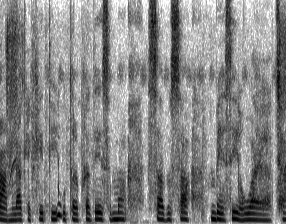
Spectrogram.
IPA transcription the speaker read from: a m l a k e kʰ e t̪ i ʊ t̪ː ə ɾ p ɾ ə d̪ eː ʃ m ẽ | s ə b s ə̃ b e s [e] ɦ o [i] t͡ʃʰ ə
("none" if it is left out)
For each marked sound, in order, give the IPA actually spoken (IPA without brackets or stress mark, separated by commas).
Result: i, a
